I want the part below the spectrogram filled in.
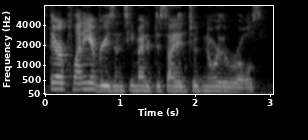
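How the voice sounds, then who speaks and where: Woman reading as calm, reasoning dad. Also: sits low, fast talker. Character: calm reasoning father, middle-aged man.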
